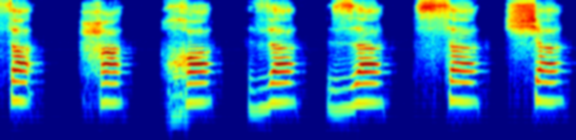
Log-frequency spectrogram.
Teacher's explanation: أنت تلاحظ أن الصوت يجري عند النطق بهذه الحروف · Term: الرخاوة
